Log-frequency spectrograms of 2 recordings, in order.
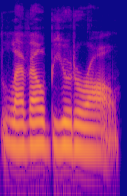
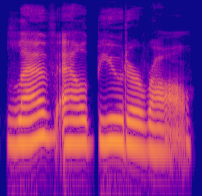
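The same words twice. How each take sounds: First: The word is said at a normal conversational speed. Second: The word is said slowly, syllable by syllable. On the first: "at a conversational pace" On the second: "when I say it slowly"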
